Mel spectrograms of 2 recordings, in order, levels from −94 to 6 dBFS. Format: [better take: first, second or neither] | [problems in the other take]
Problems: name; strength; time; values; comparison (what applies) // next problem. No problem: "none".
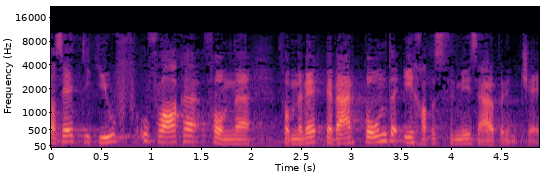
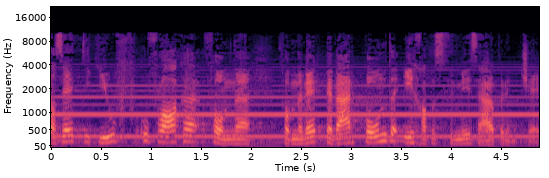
first | background sound (Wind instrument, woodwind instrument); 8 dB below the speech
